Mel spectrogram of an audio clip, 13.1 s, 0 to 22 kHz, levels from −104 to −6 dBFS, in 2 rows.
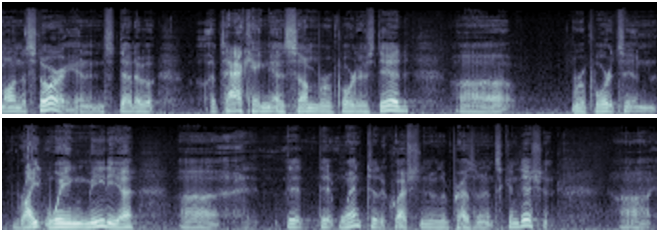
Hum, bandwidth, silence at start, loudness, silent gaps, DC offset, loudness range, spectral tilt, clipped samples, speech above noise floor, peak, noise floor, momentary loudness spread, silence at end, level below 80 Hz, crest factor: none; 16.5 kHz; 0 s; -30 LUFS; none; under 0.1%; 7 LU; -7 dB/octave; under 0.1%; 26 dB; -12 dBFS; -56 dBFS; 17 LU; 0.05 s; -56 dBFS; 20 dB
